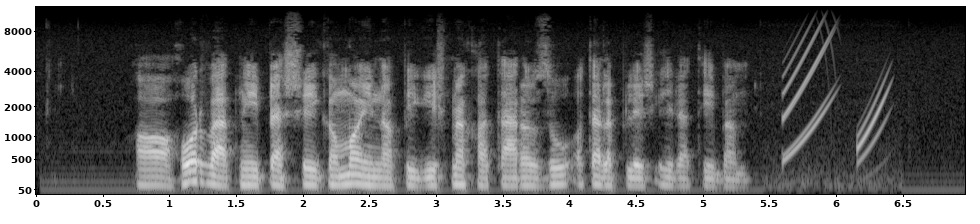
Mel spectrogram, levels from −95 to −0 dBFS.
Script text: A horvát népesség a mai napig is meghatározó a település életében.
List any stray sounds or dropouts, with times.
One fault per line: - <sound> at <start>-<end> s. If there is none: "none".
- chirp at 5.6-6.5 s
